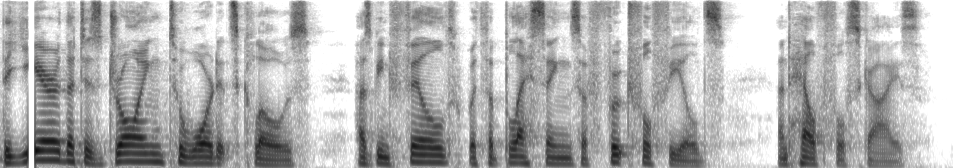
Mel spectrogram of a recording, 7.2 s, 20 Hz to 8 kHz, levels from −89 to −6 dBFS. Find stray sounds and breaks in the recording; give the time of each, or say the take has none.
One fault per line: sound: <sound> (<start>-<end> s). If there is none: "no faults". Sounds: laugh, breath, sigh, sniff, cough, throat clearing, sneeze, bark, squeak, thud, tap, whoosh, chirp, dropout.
sound: dropout (0.2-0.3 s)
